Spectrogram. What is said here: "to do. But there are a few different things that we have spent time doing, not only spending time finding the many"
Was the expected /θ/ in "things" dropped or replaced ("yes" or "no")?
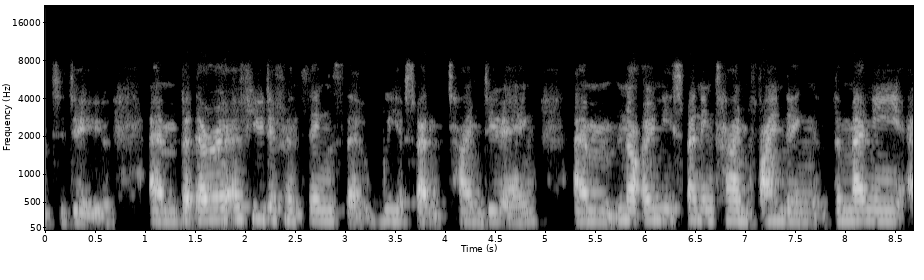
no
